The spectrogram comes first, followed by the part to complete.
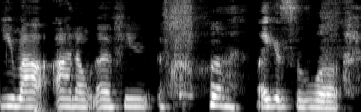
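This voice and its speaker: A woman talks at a fairly quick pace with a strong Southern US accent. The recording is very clean, with a silent background. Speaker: author. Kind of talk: casual chat.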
